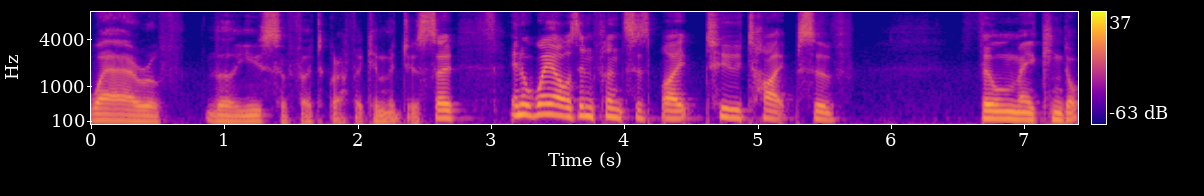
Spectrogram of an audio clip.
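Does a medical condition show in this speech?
No.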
